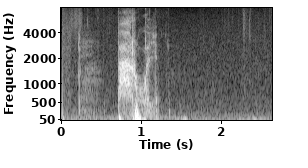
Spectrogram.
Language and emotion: Russian, neutral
